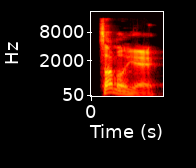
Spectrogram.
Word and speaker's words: sommelier: how this is pronounced see somalia pronunciation some of yay i believe sommelier all right thank you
